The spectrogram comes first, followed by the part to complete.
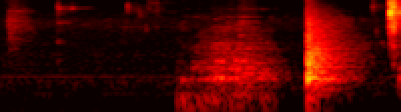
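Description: A man drinking a sip of white wine from a glass, followed by a breathy exhale, with a short sharp knock near the end.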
